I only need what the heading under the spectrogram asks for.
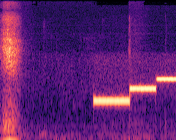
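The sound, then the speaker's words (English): A short click, a pause, then three steady electronic telephone tones stepping upward in pitch, each held briefly and evenly loud, as a phone call is placed from the recent calls list. “Now we can make a phone call.”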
